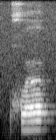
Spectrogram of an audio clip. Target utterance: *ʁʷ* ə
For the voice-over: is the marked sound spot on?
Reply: no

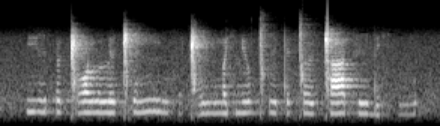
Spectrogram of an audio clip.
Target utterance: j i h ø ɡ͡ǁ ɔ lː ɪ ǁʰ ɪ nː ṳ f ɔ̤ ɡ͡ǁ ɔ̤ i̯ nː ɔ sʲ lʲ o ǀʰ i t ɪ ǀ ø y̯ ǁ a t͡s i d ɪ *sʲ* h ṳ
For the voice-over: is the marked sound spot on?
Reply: yes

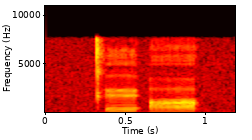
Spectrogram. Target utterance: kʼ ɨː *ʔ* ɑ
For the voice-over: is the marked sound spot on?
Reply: yes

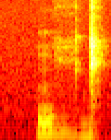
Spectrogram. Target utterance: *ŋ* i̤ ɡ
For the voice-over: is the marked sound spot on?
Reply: yes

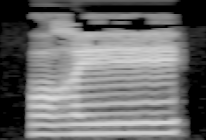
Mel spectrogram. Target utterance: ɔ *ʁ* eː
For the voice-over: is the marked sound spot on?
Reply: yes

